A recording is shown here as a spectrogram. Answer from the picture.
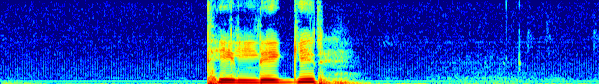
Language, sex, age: Norwegian, female, 37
